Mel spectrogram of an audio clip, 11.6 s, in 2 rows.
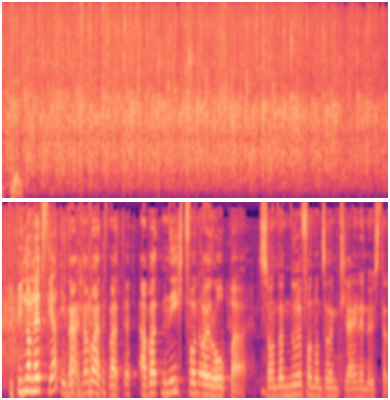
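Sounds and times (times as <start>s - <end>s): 
audience applause: 0.0s - 7.3s
speech: 0.1s - 0.5s, 5.9s - 11.5s
laughter: 5.9s - 8.0s.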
